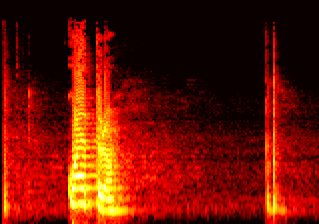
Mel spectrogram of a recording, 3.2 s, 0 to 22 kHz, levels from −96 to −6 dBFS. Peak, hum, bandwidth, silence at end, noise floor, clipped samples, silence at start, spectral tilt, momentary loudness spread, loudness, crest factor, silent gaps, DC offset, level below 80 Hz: -2 dBFS; none; 15.5 kHz; 0.45 s; -68 dBFS; under 0.1%; 0.05 s; -5 dB/octave; 24 LU; -14 LUFS; 18 dB; none; under 0.1%; -64 dBFS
